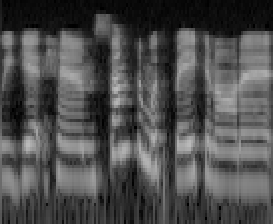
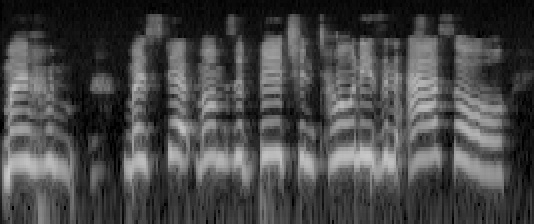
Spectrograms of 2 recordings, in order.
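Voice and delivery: mock tearful, sobbing, blubbering outburst; 6 semitones higher than usual. Retelling what a man said while sitting on the ground, imitating someone crying. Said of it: "he starts crying".

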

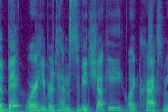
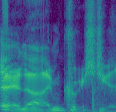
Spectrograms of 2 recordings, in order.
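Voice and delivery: fake, put-on smoker's voice. Introducing himself on a podcast: put-on smoker's voice. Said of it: "you just sound like a smoker".

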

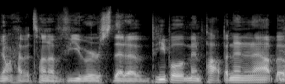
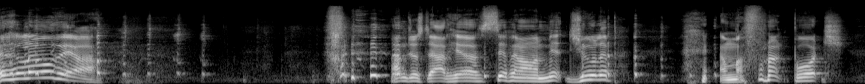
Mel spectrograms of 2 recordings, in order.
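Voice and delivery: high-pitched, swooping, exaggerated Louisiana accent; 11 semitones higher than usual. Voicing a character the players are inventing together: PJ Bottoms Louisiana accent. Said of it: "he speaks with a Louisiana accent".

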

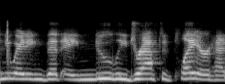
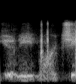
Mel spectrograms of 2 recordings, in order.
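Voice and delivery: mock sultry, seductive whisper, higher pitch; 8 semitones higher than usual. Voicing a drink that tells the speaker they need more gin: put-on seductive whisper. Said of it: "it seductively whispers".

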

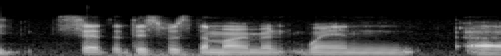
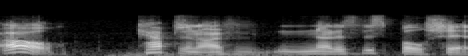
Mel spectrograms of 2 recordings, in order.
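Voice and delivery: patronising, condescending, talking-down tone; 4 semitones higher than usual. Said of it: "Should do it less, uh, condescendingly".

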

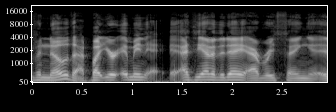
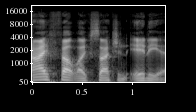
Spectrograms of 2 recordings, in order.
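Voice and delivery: normal talking voice

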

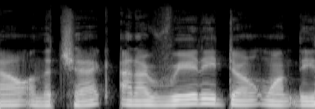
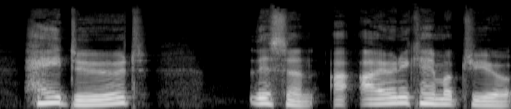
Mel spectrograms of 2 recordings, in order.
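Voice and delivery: casual put-on American accent; 3 semitones higher than usual. Retelling what a stranger who stopped the speaker said: American accent. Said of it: "he has an American accent and he's like".

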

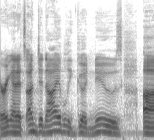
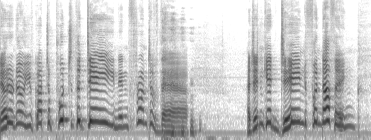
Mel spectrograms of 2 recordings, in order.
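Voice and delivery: high put-on voice swooping all over; 14 semitones higher than usual. Chatting with a co-host, trying out a new voice: a Judi Dench impression. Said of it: "this is a new voice I'm trying out now".

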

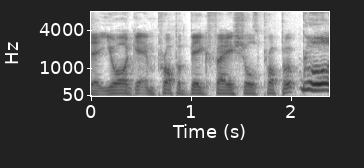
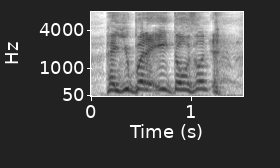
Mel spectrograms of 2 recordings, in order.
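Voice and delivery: very high, cartoonish put-on character voice; 12 semitones higher, 4 dB louder than usual. Reading an Urban Dictionary example sentence aloud in Taz's voice. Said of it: "gotta read this in taz's voice".

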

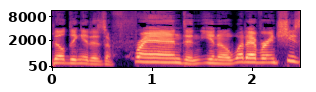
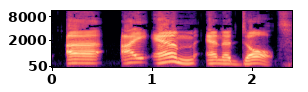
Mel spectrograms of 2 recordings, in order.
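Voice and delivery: smug, self-satisfied, very slow and drawn out; 4 dB louder than usual. Retelling a woman's reply after feeling insulted: imitating a smug retort. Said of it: "she gets all fucking, like, smug".

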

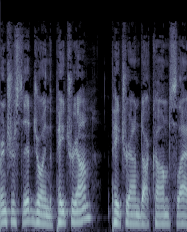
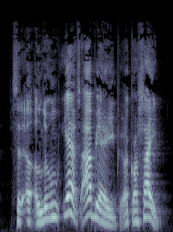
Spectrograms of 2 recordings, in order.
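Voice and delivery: put-on Cockney British accent; 4 semitones higher, 3 dB louder than usual. Reporting on an Australian company, voicing its people in a chimney-sweep Cockney British voice. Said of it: "making them a chimney sweep Cockney British voice".

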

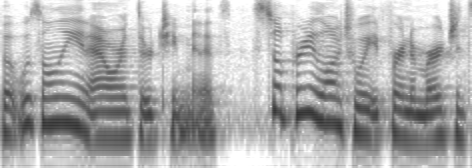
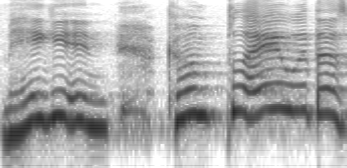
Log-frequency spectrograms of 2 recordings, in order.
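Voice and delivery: shouted, high, spooky ghostly voice; 8 semitones higher than usual. Narrator reads a character calling out to a friend as a ghost, shouted ghostly voice. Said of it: "Ewan shouted in a ghostly voice".

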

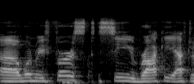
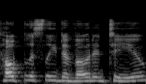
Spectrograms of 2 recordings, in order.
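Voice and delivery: usual speaking voice

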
